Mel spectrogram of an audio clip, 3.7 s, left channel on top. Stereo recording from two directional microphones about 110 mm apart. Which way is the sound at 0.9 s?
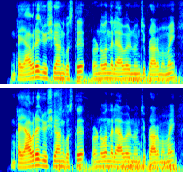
15° left (ahead or behind).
